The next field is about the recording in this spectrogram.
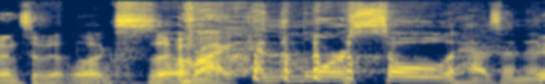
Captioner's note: laughs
